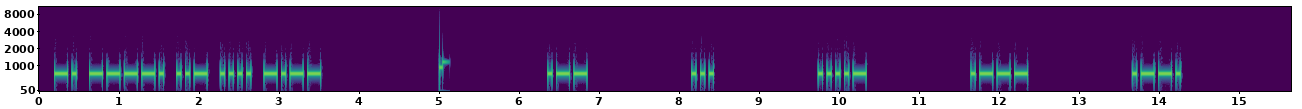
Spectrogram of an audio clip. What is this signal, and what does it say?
Morse code, heard as a keyed tone, about 22 wpm, spaced as for 9 wpm, 700 Hz. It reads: N9UHY WS4JP
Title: USA Call Signs - 5 Characters - 8x Character Spacing - 22wpm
